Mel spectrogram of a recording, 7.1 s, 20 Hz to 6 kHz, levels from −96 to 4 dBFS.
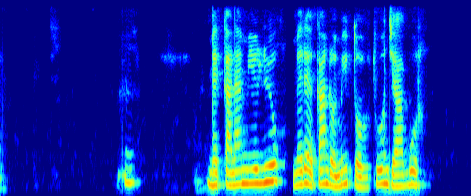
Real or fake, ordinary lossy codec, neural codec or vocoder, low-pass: fake; AAC, 48 kbps; codec, 24 kHz, 3.1 kbps, DualCodec; 5.4 kHz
